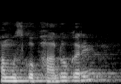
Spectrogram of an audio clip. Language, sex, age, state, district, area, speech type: Hindi, male, 30-45, Uttar Pradesh, Varanasi, urban, spontaneous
